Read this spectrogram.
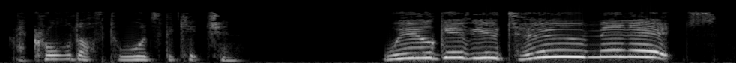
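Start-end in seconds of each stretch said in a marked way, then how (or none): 2.5-4.8 loud, slow call through a megaphone; bullhorn voice. A narrator's reading. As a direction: boom it out over a bullhorn. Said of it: "said the voice into the bullhorn".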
